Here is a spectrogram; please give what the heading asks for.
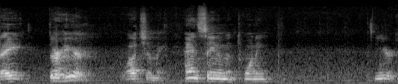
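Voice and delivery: choked-up, emotional voice catching. Speaking about old friends who came to watch, getting choked up. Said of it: "I'm getting choked up".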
